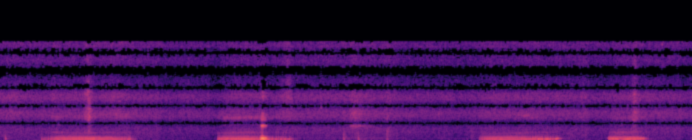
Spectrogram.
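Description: Shetland sheepdog 'talking': four drawn-out vocalizations of about a second each, wavering in pitch, the last one shorter. She is asking for her ball, which is stuck under the couch.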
